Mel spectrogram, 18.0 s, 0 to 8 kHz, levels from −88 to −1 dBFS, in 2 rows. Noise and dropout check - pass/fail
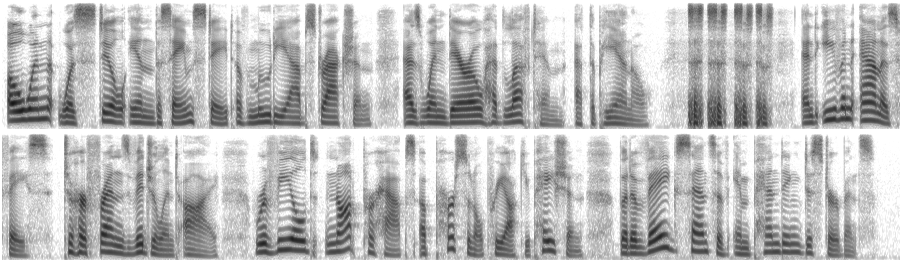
fail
